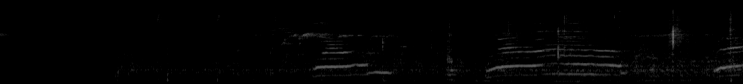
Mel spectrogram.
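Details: Cat crying in a cute voice: after a second of silence, a run of thin, high meows that bend upward and fall away, set against a steady rustling, noisy background.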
